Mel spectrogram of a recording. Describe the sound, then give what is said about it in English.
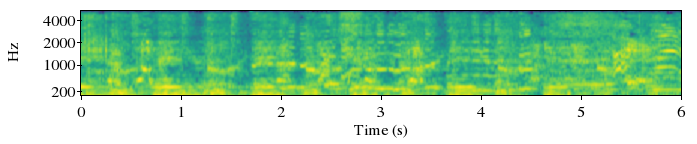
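The Bumpus hounds, a pack of hound dogs belonging to hillbilly neighbors, bark and bay all at once, a loud, dense, overlapping chorus that keeps going without a break for several seconds, chaotic. “Our hillbilly neighbors, the Bumpuses, had at least 785 smelly hound dogs.”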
